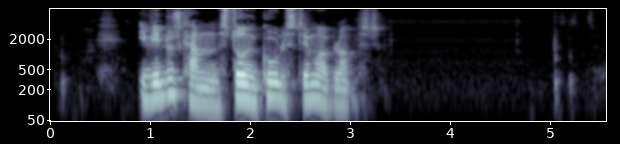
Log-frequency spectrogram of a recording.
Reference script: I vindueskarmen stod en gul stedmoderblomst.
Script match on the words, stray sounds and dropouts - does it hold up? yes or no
yes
